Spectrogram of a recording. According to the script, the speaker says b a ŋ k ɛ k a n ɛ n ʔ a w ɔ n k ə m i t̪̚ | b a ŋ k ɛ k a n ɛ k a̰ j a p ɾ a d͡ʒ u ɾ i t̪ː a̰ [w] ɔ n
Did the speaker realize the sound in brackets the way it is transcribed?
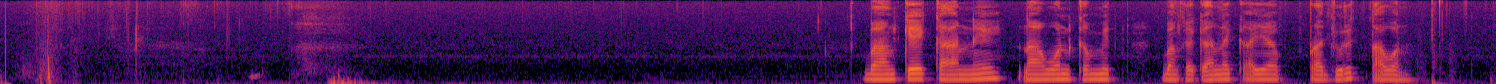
yes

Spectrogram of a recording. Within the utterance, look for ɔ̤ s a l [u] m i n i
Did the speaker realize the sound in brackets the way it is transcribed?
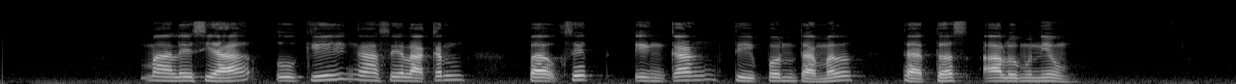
yes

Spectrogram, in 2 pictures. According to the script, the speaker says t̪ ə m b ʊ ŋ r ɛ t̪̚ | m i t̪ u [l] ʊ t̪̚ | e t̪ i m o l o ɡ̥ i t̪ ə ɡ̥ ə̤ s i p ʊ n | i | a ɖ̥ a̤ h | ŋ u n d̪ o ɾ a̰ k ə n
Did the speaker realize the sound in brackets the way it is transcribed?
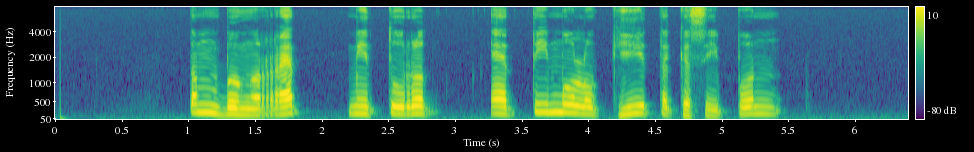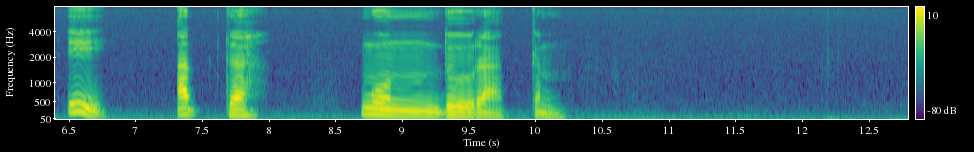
no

